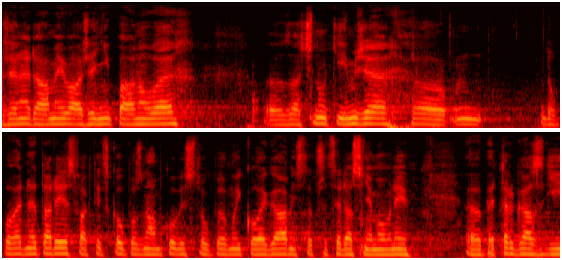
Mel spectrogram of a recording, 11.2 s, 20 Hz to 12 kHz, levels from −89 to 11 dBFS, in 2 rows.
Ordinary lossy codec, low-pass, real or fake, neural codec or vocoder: AAC, 48 kbps; 10.8 kHz; real; none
